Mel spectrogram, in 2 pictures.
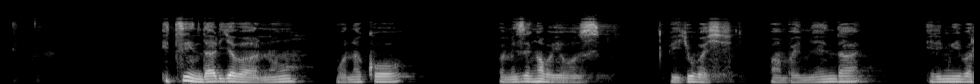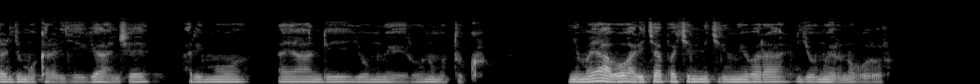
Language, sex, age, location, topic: Kinyarwanda, female, 25-35, Huye, health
